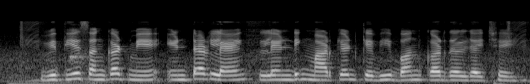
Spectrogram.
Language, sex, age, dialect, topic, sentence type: Magahi, female, 31-35, Western, banking, statement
